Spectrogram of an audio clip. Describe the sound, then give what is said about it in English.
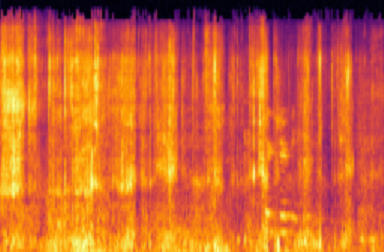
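Crisp crunching of a flavored potato chip, a run of brittle cracks and crinkles lasting several seconds, fairly loud, with a faint voice briefly underneath. “Well, real Final Crunch.”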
